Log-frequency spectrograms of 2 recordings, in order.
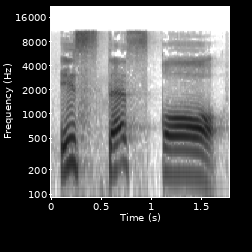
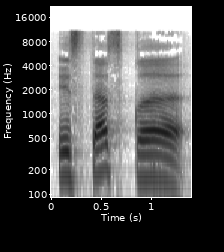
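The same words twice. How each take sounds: First: Slow استسقى ending on an open a; استسقى with a plain open a; fath reading. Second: Slow استسقى with the final alif leaning toward e; استسقى with a half-raised a; taqlil reading. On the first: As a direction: recite استسقى with a clean fath. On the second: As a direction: recite استسقى with a slight e tilt. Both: Shown as a demonstration. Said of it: "بالفتح والتقليل".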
